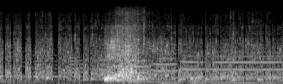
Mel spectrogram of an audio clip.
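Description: Water sloshes briefly as a bucket is filled.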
